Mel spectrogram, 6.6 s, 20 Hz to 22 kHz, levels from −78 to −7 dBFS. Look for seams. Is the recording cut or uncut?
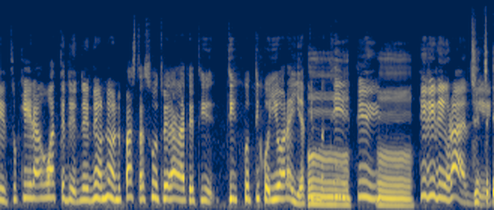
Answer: uncut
